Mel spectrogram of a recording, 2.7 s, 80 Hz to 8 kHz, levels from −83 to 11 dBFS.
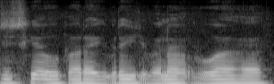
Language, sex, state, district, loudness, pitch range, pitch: Hindi, male, Jharkhand, Ranchi, -16 LUFS, 100-105 Hz, 100 Hz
